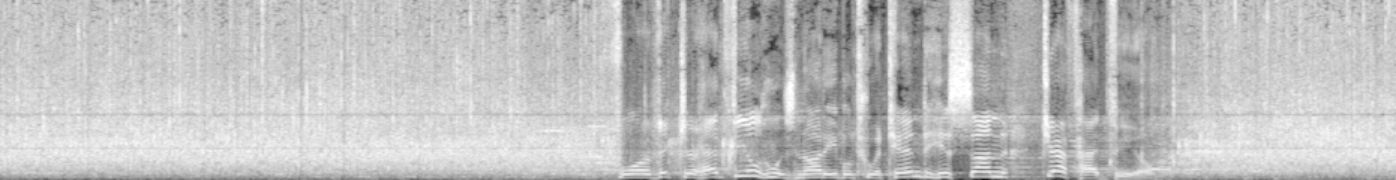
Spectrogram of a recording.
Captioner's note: applause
